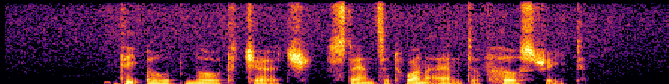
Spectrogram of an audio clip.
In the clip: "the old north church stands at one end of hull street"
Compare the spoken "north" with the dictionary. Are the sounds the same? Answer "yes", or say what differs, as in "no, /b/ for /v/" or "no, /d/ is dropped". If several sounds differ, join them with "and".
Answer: yes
